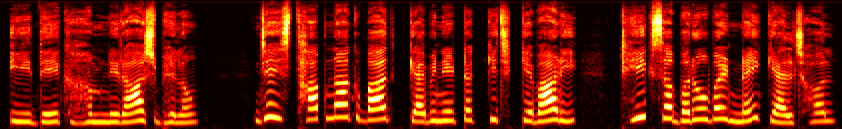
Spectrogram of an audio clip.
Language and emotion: Maithili, sad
